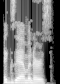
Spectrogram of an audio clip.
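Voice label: "examiners", British English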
